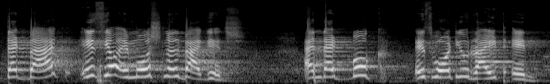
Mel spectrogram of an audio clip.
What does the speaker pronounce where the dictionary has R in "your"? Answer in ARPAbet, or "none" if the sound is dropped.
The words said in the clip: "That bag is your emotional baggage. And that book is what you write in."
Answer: R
